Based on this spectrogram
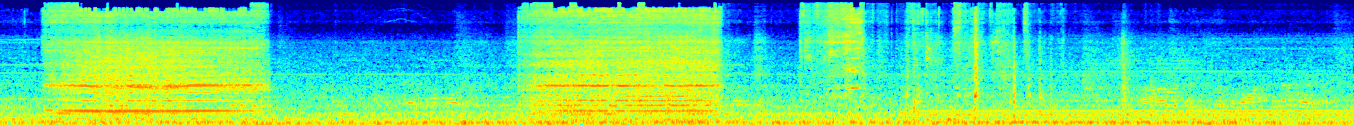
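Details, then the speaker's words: Car with loud noise from the front right wheel: two loud bursts of harsh rasping grind with a squealing edge rising and falling with wheel rotation; front brake grinding. "customers complaining about a loud noise coming from the front right wheel"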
